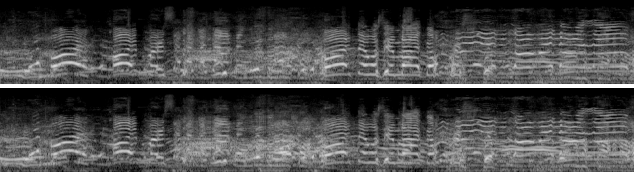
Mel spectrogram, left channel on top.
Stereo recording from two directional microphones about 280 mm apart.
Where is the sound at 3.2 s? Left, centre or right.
Left.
